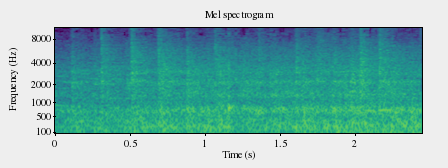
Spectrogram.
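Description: Steady rhythmic click-clack and rattling of a Disneyland roller coaster on its track, with a constant rumble underneath, close and fairly loud.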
